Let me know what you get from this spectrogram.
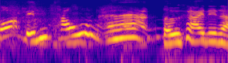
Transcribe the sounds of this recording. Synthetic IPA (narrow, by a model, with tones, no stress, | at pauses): kɔ˨˦ɗi˨˧˩əmsə˨˦wŋ͡mvaː˨˩t̪ɨ˧˨xaː˧jɗi˧na˨˩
